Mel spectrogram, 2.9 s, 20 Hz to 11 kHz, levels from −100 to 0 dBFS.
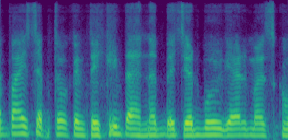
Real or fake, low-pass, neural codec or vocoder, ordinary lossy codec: fake; 9.9 kHz; codec, 16 kHz in and 24 kHz out, 0.4 kbps, LongCat-Audio-Codec, four codebook decoder; Opus, 24 kbps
